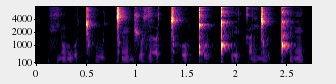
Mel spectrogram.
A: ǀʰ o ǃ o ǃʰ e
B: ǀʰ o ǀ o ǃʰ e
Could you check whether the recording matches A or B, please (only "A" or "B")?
A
